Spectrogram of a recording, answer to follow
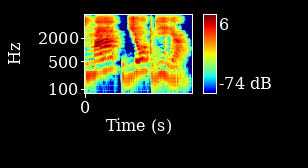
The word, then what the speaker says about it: mayoría: O Y nesse caso não tem som de I, como oi, ódio. Oi, né? Então, maioria. Você vai pronunciar dessa forma. Maioria, tá? Vai treinando com o som de J mesmo e depois você vai suavizando um pouquinho.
